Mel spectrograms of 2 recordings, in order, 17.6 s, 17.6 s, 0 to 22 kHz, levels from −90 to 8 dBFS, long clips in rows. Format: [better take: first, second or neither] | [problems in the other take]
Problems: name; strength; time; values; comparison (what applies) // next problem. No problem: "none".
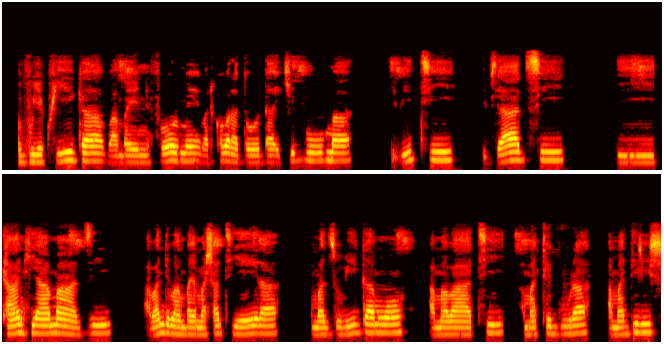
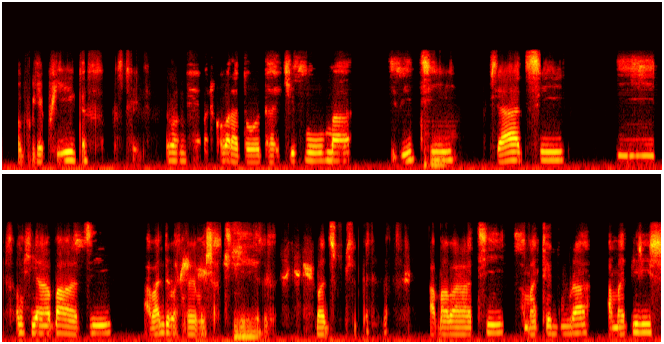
first | noise reduction (neural diffusion model UNIVERSE++)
